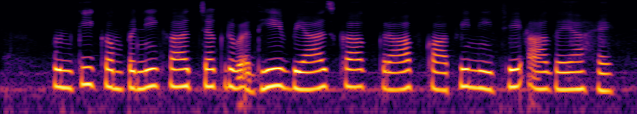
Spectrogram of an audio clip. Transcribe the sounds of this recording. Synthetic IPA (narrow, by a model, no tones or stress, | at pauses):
ʊnkikɐ̃mpənikat͡ʃɐkɾəʋə̰d̪ʱiʋjaːd͡ʒkaɡɾaːfkaːfiniːt͡ʃeʔaːɡɐjahɛː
